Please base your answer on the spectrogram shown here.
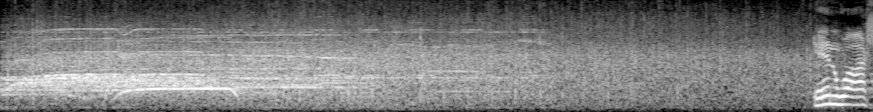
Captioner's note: applause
